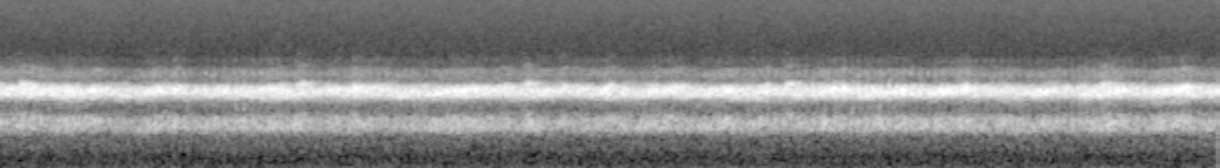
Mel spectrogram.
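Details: Distant-sounding spring wetland frog chorus, recorded live with no looping: a constant, blended trilling drone of many croaking frogs beneath noticeable low rumble and hiss.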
